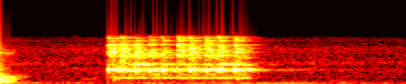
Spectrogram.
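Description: A short electronic ringtone trill, a steady pulsing tone lasting just under a second, starting about half a second in.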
